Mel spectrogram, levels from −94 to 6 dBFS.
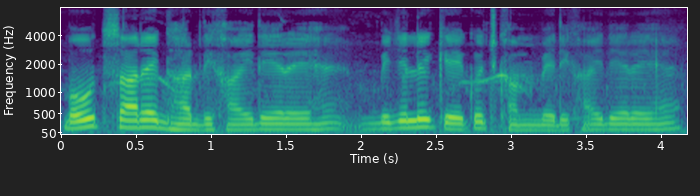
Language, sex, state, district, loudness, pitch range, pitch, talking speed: Hindi, male, Uttar Pradesh, Saharanpur, -19 LUFS, 125-150 Hz, 130 Hz, 215 wpm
